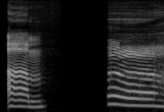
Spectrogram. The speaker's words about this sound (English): Man. Sorry, big yawn. I slept on the couch last night, so, you know.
